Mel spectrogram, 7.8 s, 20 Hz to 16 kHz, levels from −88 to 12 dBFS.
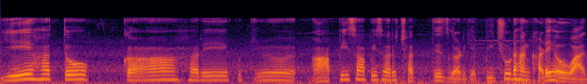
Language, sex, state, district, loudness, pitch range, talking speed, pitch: Chhattisgarhi, male, Chhattisgarh, Sarguja, -19 LUFS, 130-160 Hz, 120 wpm, 145 Hz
